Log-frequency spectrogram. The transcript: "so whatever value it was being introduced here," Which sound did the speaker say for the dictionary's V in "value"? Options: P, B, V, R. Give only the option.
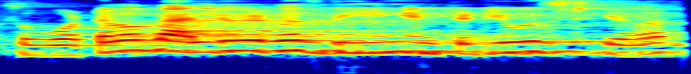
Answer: V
